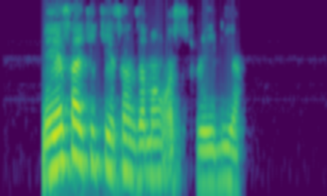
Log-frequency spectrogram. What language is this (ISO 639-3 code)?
hau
